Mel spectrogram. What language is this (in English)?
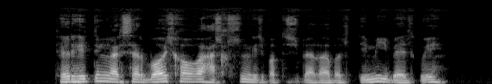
Mongolian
